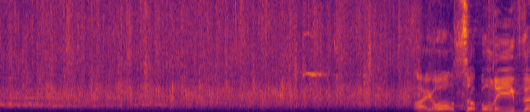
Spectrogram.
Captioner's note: applause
